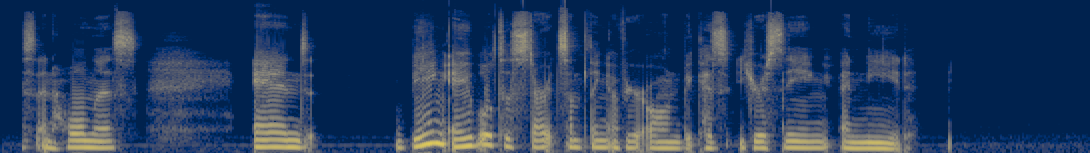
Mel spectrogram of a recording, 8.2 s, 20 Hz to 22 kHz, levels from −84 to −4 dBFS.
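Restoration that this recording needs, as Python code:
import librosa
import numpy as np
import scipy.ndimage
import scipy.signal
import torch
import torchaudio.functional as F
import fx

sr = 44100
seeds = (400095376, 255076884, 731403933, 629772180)

y = fx.fix_declip(x, sr, threshold_db=-15.0)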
